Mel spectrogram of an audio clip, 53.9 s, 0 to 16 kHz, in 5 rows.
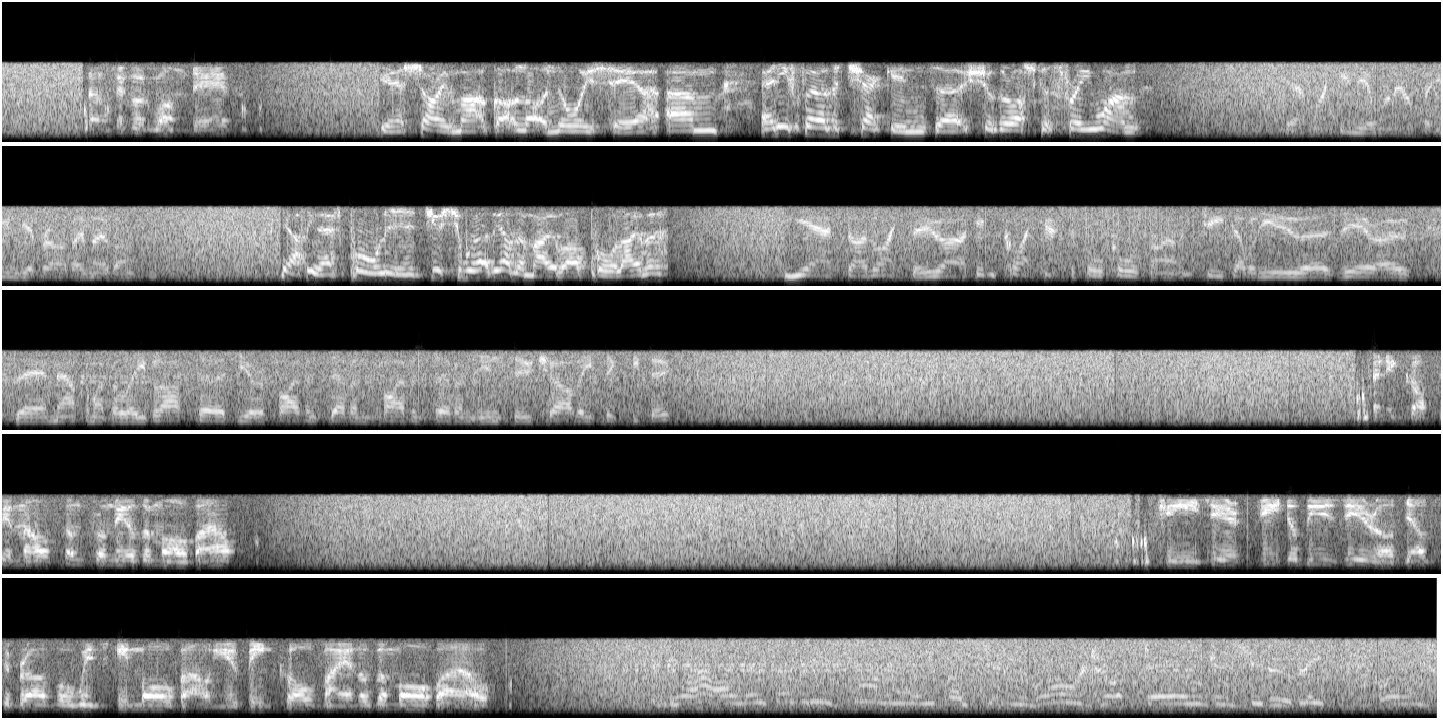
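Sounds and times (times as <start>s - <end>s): radio band noise hiss: 0.0s - 53.9s.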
